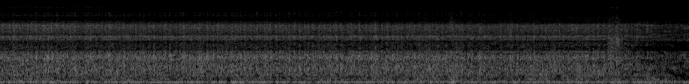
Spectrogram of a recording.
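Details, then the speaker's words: Gree DC inverter AC in dry mode set to 30, room near 29.9, current dropping to about 3.7 A: a steady airy hiss over a soft constant hum is the refrigerant flowing; the unit is still running normally. "आपको मैं एक आवाज़ सुनाता हूँ, इसको सुनिएगा ज़रा। ये इसका जो रेफ्रिजरेंट है ये उसकी आवाज़ है।"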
